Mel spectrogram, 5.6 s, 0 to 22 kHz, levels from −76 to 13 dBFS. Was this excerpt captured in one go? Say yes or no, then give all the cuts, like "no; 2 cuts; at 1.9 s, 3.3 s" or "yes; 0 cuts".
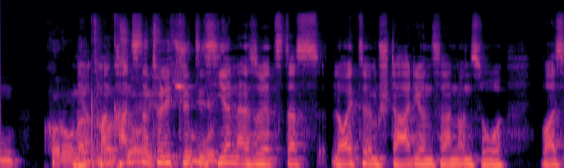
yes; 0 cuts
